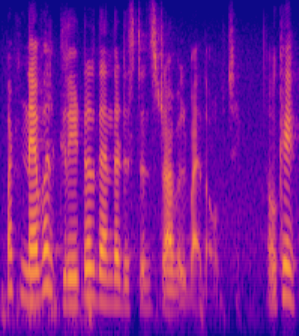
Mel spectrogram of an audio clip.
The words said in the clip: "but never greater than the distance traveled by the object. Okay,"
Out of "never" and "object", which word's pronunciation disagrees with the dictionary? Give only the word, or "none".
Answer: object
